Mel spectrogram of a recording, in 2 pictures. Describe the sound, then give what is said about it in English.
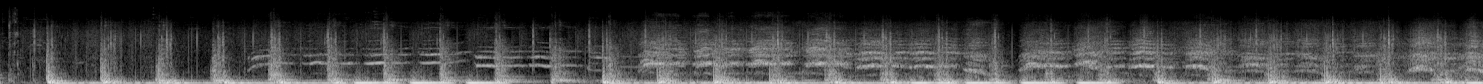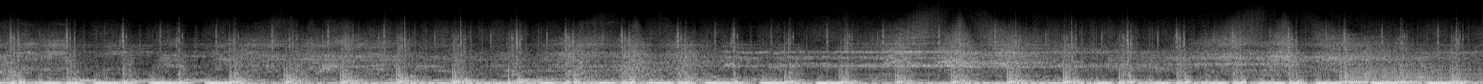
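A powwow host drum pounds a steady, fast, even beat while a group of singers chants loudly over it, with a brief break in the drumming near the start. “All right, host drum. Change it up, boys.”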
